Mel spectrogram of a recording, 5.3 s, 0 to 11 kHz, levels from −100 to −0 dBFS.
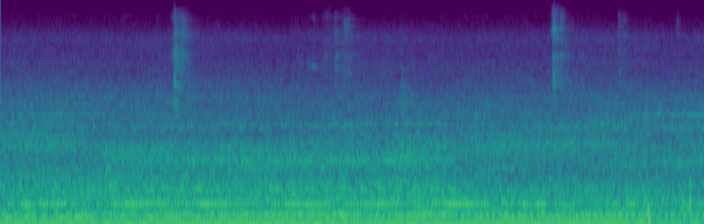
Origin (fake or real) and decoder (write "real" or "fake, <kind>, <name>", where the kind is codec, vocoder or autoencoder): real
